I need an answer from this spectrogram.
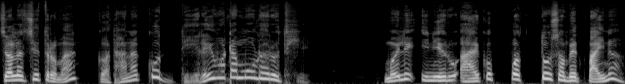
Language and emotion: Nepali, surprised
